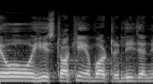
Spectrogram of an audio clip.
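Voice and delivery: ordinary talk

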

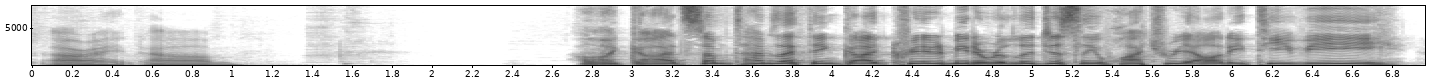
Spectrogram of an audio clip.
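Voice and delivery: frightened voice. Called on in a group voice game, a player delivers a line in a scared voice. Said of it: "Is that crying?".

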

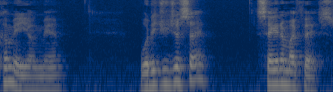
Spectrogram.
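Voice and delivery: quiet, hushed, close-up private tone. Retelling what they say to a player disputing a foul call, in a very low voice. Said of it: "And I say it in a very low voice".

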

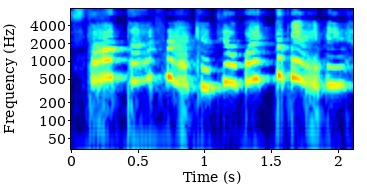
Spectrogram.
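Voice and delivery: very high, squeaky put-on voice. Telling a story about a tramp grandpappy, doing a put-on high-pitched voice. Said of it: "doing the up high voice".

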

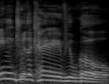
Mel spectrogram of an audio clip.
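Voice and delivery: sudden, swashbuckling put-on pirate voice. Game master narrating for players in a tabletop game, in a pirate voice. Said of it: "I suddenly became a pirate".

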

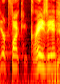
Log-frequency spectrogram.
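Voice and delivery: high, furious, angry screaming. Telling how her mom reacted to a hole in the drywall, retelling mom's screaming. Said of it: "was screaming at like".

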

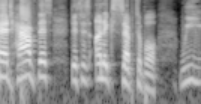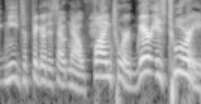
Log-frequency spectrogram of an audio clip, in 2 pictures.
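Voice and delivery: furious, loud yelling tirade. Voicing a character yelling at someone behind a closing door: NPC yelling angrily. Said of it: "Farron is just yelling at him".

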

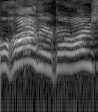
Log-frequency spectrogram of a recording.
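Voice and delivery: loud, slow squeaky voice. Greeting the others in a Mickey Mouse voice. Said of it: "I sound like Mickey".

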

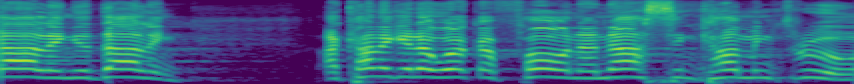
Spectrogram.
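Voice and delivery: put-on high-pitched Italian-accented grandmother voice. Retelling a phone complaint from Donna the Nonna: imitating Donna's Italian accent. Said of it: "I apologise to all the Italians".

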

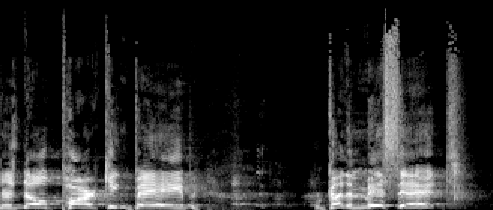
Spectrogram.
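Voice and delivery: high, loud, stressed, frantic yell.

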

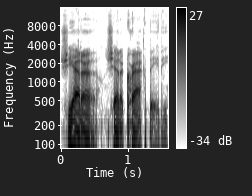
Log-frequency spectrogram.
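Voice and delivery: low, soft, matter-of-fact delivery.

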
